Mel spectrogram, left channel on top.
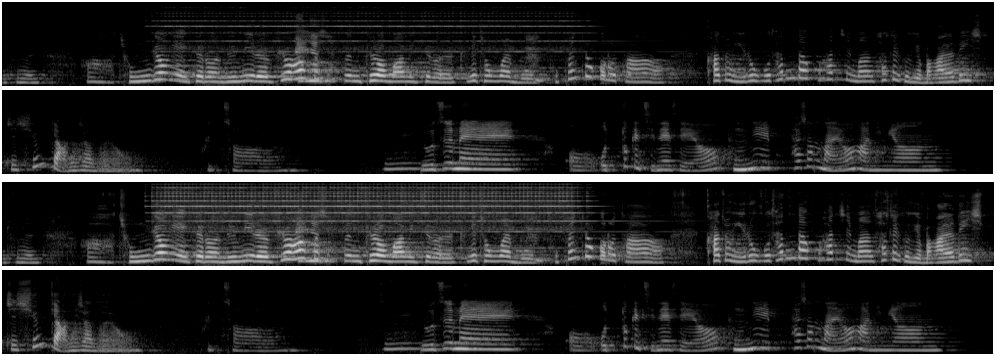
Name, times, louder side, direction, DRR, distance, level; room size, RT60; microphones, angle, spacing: voice 1, 0.0-5.3 5.6-11.3 13.7-14.2, right 2 dB, 50° right, 1.1 m, -27 dB
Alarm, 1.4-6.1, right 13 dB, 75° right, 0.8 m, -31 dB
voice 2, 2.9-3.3 5.2-5.4 11.9-12.9 14.1-19.3, equal, 5° left, 1.3 m, -33 dB
28.0 x 26.5 x 7.1 m
head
